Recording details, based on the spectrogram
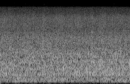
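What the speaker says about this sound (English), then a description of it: "here I am seated in a river." Water streams steadily along a river, a loud, close, unbroken rush with no pauses and no voices.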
